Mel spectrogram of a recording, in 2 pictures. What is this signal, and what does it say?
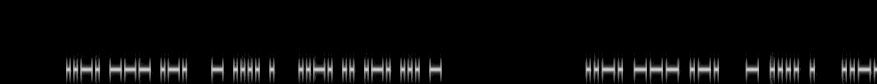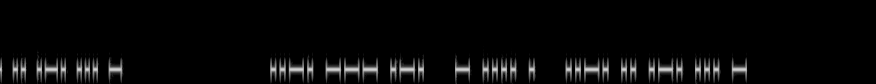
Morse code, heard as a keyed tone, about 29 wpm, 700 Hz. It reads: FOR THE FIRST FOR THE FIRST FOR THE FIRST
